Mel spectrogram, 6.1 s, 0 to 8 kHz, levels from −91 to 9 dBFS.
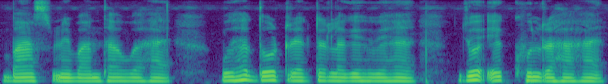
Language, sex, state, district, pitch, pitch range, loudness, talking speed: Hindi, male, Jharkhand, Palamu, 125 Hz, 120-135 Hz, -17 LUFS, 160 wpm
